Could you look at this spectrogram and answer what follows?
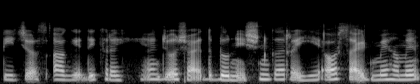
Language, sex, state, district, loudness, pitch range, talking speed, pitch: Hindi, female, Haryana, Rohtak, -19 LUFS, 205-225 Hz, 215 wpm, 215 Hz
